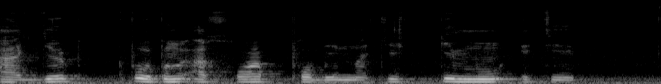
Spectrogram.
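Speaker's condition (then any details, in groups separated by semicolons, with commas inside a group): Cerebral palsy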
